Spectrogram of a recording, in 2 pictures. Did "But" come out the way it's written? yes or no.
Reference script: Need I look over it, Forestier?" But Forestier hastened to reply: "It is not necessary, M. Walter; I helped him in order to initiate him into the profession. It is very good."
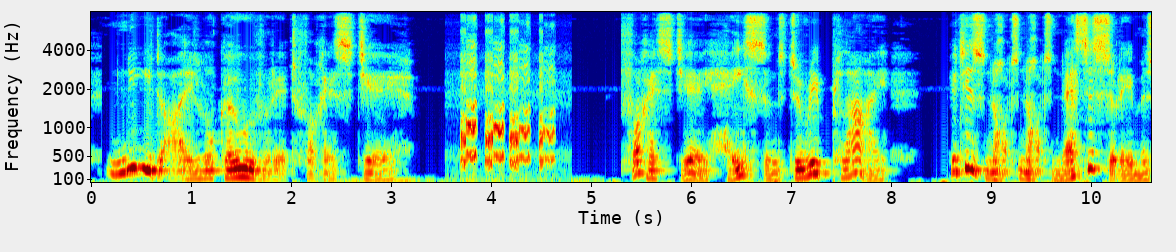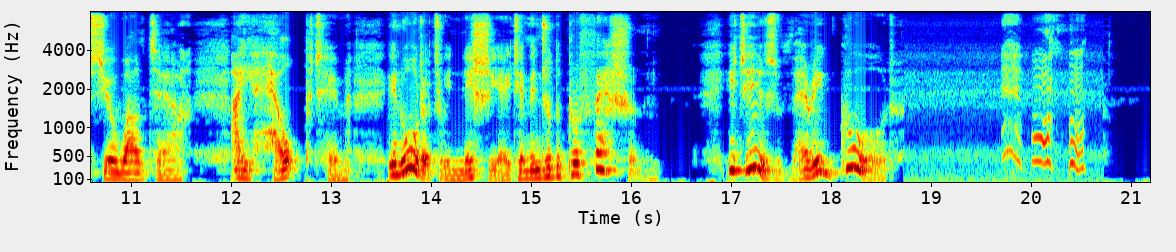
no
